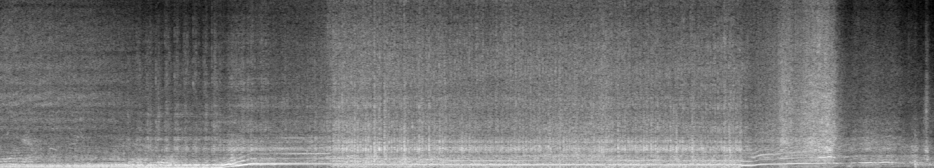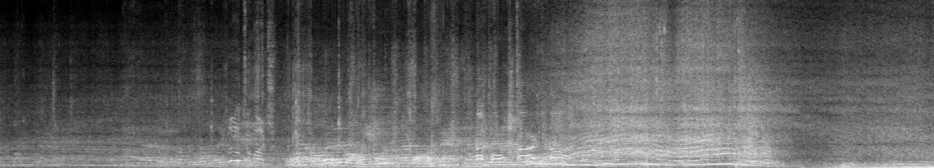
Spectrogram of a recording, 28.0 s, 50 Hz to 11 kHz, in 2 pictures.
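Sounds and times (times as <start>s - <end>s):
race car engine revving: 0.0s - 14.1s, 22.0s - 28.0s.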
